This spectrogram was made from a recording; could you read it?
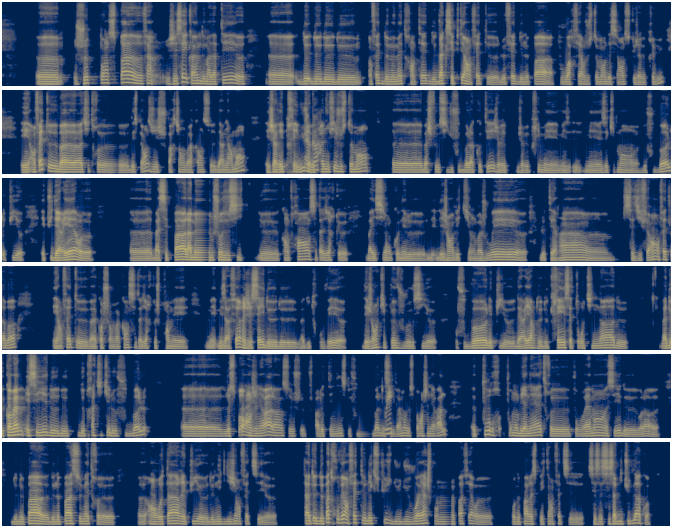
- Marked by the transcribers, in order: tapping
- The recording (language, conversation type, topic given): French, advice, Comment les voyages et les week-ends détruisent-ils mes bonnes habitudes ?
